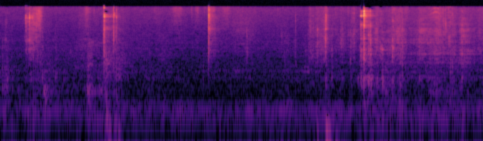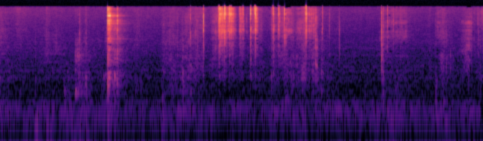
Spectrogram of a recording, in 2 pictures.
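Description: Steel W-Lok Ovallok padlock being set into a small bench vise and clamped: scattered metal clicks and knocks, with a dull thump about four seconds in, one sharp click about seven seconds in, and a quick run of clicks just after.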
